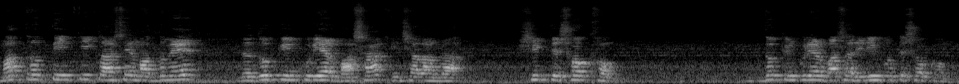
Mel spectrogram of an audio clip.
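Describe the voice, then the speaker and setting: A high-voiced man with a Bangladeshi Bengali accent teaches a class, drilling each point by repeating it slowly. He sounds roomy and set back from the mic, with a faint hum of the surroundings behind him. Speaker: language teacher. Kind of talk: classroom lesson. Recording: echoey room, mic at a distance.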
